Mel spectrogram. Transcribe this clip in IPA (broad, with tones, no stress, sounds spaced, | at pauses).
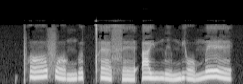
pʰ ɤː˧˥ f ɤː˩ ŋ ɯː˧ t̚ pʰ ɛː˧˩ s eː˩˧ ʔ a˧ j m iː˩˧ m j oː˩˧ m eː˥˨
